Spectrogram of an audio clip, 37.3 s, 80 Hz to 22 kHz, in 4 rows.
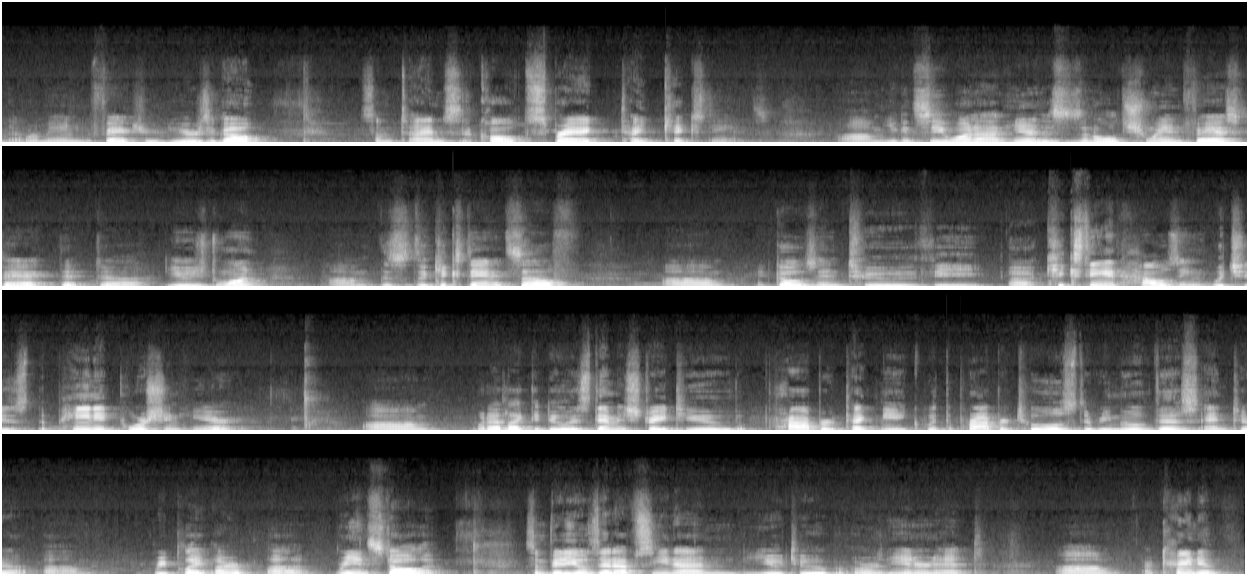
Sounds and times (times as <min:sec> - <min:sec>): Speech: 0:00.0 - 0:02.0, 0:02.7 - 0:13.7, 0:14.3 - 0:20.6, 0:21.4 - 0:31.4, 0:32.0 - 0:37.3.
